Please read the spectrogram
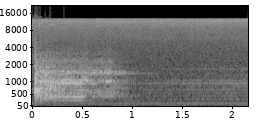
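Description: Lo-fi noisecore recording: a loud, distorted burst falling in pitch for just under a second, which fades into a steady hum with faint held tones for the rest.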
